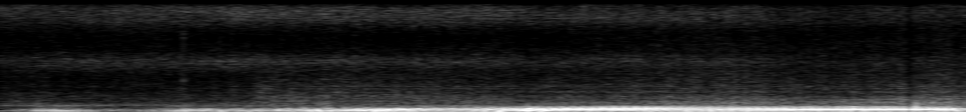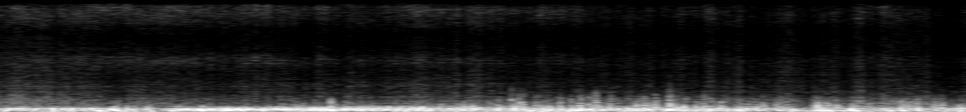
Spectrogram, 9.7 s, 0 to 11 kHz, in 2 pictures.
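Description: Volkswagen R32's VR6 engine accelerating, its pitch climbing for a few seconds, dropping at a gear change about five seconds in, then climbing again. Wind and road noise build as the car gathers speed.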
